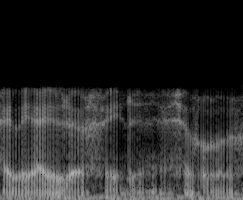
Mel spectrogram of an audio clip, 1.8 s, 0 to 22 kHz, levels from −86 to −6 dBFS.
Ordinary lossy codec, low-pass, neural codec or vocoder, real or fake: none; 3.6 kHz; autoencoder, 22.05 kHz, a latent of 192 numbers a frame, VITS, trained on many speakers; fake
